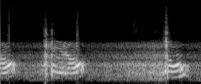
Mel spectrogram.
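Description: Numbers-station voice reading digits in English, received on shortwave through a portable receiver's speaker. The voice is narrow and tinny, cut off above and below, with sharp static clicks scattered among the spoken syllables.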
